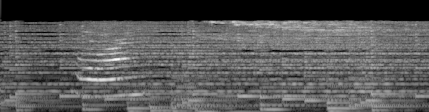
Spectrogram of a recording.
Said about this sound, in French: D'un toit à un autre, une silhouette noire et féline se faufile avec agilité. C'est un chat qui profite du clair de lune pour se promener.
